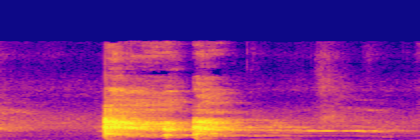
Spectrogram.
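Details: Cough from a child sick with a cough and cold: two sharp, loose cough bursts in quick succession.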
